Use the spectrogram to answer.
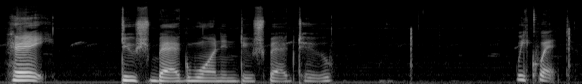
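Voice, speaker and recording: A woman voicing a brash, sarcastic heckler who loudly taunts in the middle of a story. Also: deep voice, steady tone, takes it slowly, a little hiss or hum, voice pushed down. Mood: mocking.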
